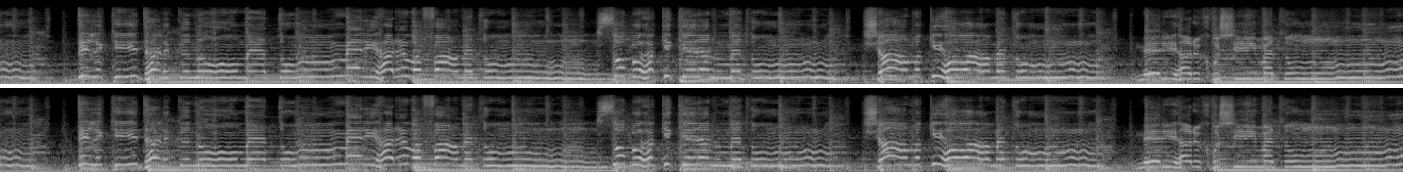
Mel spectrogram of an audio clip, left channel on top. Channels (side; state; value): both; normal; correlation 0.80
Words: दिल की धड़कनों में तुम, मेरी हर वफा में तुम, सुबह की किरण में तुम, शाम की हवा में तुम, मेरी हर खुशी में तुम,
